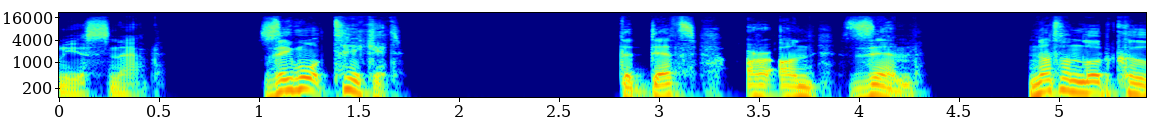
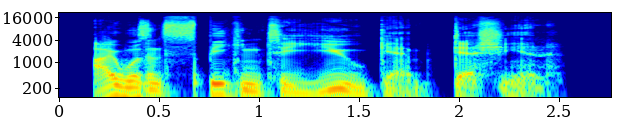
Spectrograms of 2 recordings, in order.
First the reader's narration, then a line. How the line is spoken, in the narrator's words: Dwyer sneered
